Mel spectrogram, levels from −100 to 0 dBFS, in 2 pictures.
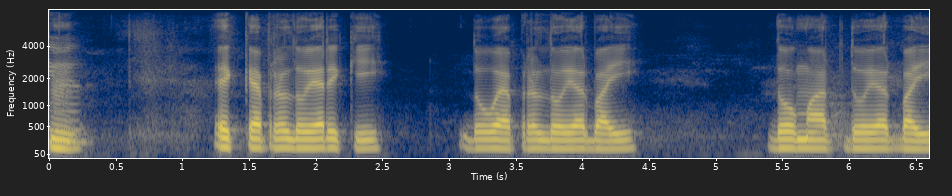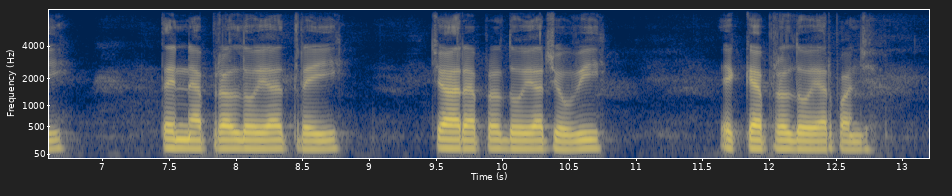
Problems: none marked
